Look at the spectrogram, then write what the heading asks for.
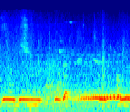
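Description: A pigeon coos loud and clear: a few drawn-out, hollow coos followed by a longer, warbling throaty roll that flutters rapidly toward the end, with no voices.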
